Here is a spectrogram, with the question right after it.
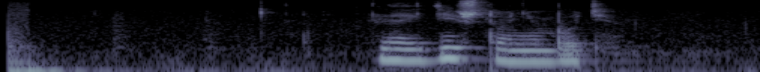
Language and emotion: Russian, neutral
